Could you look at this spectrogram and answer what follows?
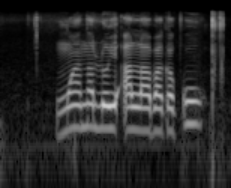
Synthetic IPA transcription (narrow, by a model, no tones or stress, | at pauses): ŋwanalojiʔalaβakakʼu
